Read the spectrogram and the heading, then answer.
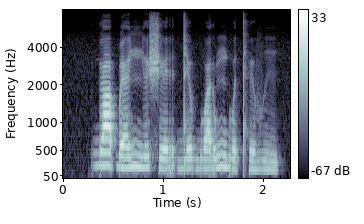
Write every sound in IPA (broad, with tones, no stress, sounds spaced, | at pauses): ɡ a˦ ɓ ɛ˨˦ ɲ ɪ˨˦ ʃ e˨ r d e˨ ɡʷ a˨ ɾ u˦ ŋ ɡʷ i˨ tʰ ɪ˨ v i˨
